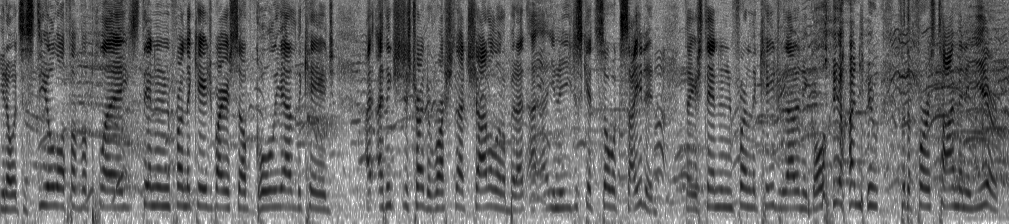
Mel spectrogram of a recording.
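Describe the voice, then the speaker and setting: Over noticeable background noise, a woman talks at a very fast pace with a Long Island accent. Her pitch is fairly high and her intonation fairly even. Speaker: lacrosse color commentator. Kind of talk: live sports commentary. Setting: broadcast booth.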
